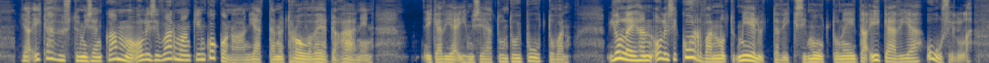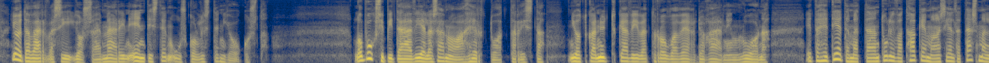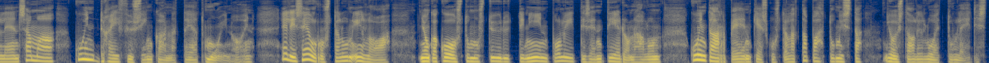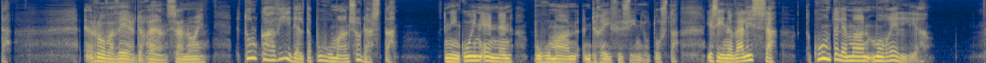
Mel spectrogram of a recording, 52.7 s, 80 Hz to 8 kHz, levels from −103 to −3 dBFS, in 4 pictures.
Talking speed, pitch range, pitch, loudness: 100 wpm, 135-195 Hz, 155 Hz, -20 LUFS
